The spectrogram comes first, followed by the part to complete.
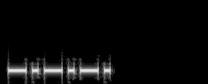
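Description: Morse code (CW) sent at 20 words per minute with Farnsworth spacing: a single steady tone keyed into one character of alternating dahs and dits, about six elements in a second.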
